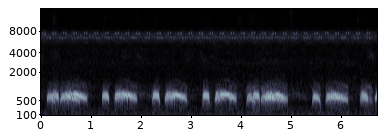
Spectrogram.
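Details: Spotted dove decoy bird used for trapping, filmed 9/1/2024, delivering a continuous run of soft, deep coos, short and long notes alternating in rhythmic sequences roughly every second over a quiet background.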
